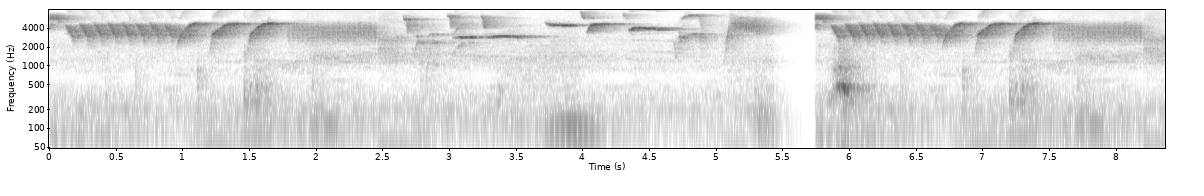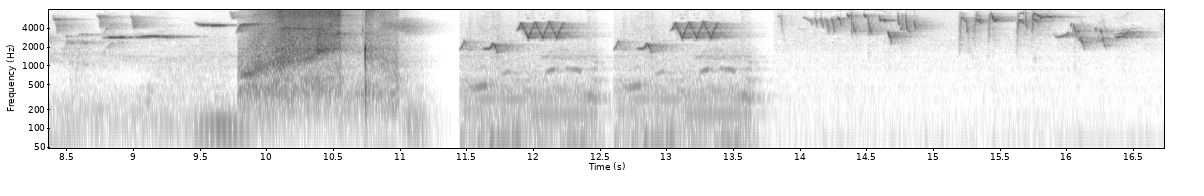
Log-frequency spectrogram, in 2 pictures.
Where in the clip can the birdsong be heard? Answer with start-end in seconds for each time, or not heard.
0.0-16.6.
